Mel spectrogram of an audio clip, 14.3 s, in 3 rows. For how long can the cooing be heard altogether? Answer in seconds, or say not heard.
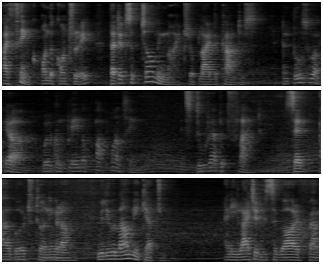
not heard.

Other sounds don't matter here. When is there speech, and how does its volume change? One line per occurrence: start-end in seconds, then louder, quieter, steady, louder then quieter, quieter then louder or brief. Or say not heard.
0.0-12.1 quieter then louder
12.9-14.2 brief.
